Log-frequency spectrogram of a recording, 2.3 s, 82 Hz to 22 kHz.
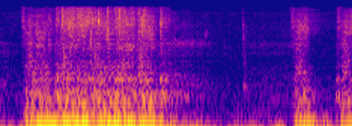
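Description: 12-volt Flojet diaphragm water pump starting up and running with a low, pulsing hum as the kitchen faucet is opened. A hiss comes with it for about the first second, then fades as water reaches the tap.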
